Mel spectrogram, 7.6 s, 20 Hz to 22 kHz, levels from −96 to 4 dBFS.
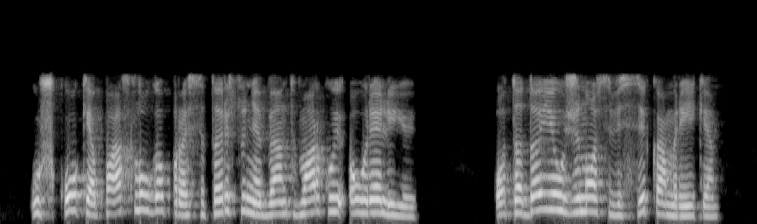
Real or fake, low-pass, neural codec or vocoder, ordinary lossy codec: fake; 5.4 kHz; vocoder, 24 kHz, 100 mel bands, Vocos; Opus, 64 kbps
